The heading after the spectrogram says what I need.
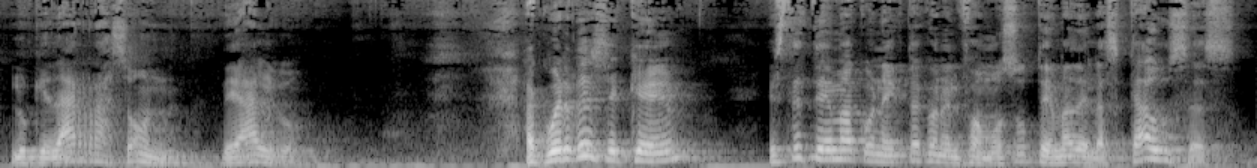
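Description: Colombian friar lecturing on philosophy, keeps repeating his questions, voice sits a bit high. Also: dark tone. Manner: emphatic, repeats key questions and phrases.

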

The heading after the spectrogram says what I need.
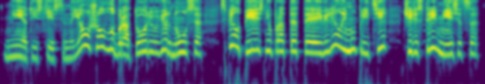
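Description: A woman's voice: sits high, animated, moderate pace, few pauses, dry recording, studio quality. A woman voicing a smug, sarcastic male lab doctor in an audiobook, with a mocking, self-assured manner.

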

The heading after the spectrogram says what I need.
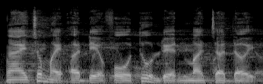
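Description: Man voicing a calm older exorcist master in an audio ghost story, low voice. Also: brisk, lightly acted.

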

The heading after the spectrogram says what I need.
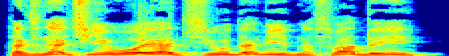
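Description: A man voicing a hot-tempered, grumbling man who blusters and shouts. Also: sits high, moderate pace, pitched above the performer's own voice. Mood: gruff.

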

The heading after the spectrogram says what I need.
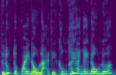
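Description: Brief: a man playing a shrill, fast-talking elderly woman, insistent and easily alarmed, storybook reading, pitch leaping high and low. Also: expressive, fairly bright tone, faint music behind. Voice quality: shrill, rapid, emphatic. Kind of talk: audiobook storytelling.

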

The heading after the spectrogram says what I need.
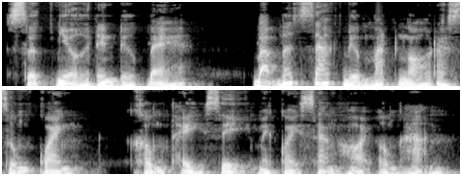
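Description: Low, husky male ghost-story narrator. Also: lively intonation, dark tone. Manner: measured, somber narration.

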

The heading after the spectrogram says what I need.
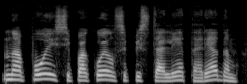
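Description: A woman narrating a crime novel chapter in an even, steady storytelling voice, recorded dry. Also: medium pitch, normal speed, no echo. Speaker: audiobook narrator.

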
